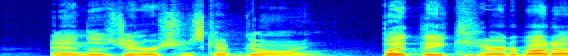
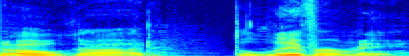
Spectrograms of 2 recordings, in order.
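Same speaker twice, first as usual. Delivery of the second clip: lower, softer, sincere plea to God; heartfelt prayer; 6 semitones lower, 7 dB quieter, slower than usual. Retold or imitated. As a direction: pray it quietly, truly meaning every word. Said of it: "And from my heart".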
